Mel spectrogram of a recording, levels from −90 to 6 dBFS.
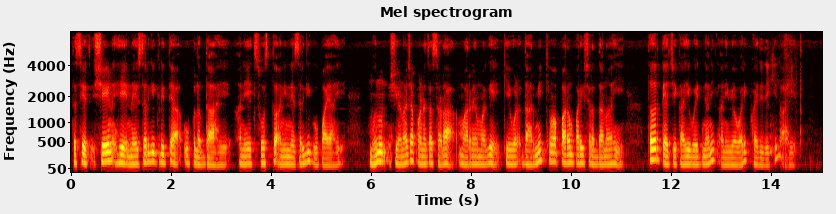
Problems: background sounds at intervals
